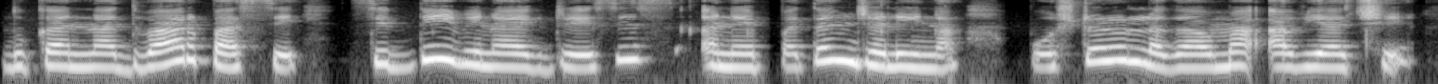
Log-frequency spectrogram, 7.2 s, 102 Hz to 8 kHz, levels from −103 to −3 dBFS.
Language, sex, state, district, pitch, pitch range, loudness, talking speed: Gujarati, female, Gujarat, Valsad, 255 Hz, 245-330 Hz, -15 LUFS, 90 wpm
